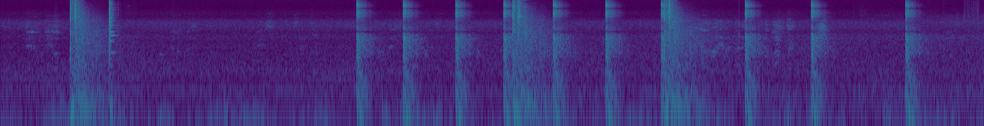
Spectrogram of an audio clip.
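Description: Rifle shots crack one after another.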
